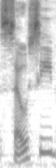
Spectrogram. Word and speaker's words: Sosie: Is it Sosie Bacon? Is that how you say it? Who's Kevin Bacon's daughter. – Yeah, which I did not learn until afterward.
